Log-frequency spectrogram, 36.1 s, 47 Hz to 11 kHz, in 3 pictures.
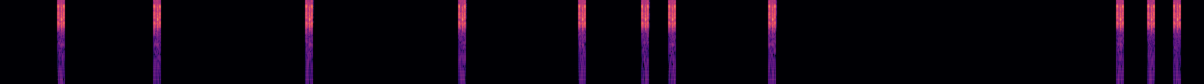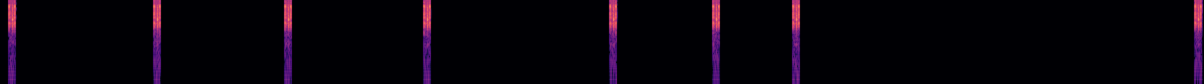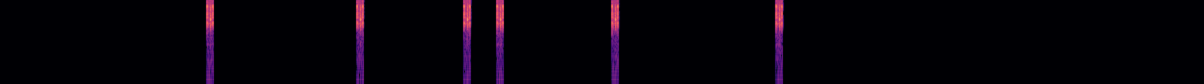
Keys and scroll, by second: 0.0-8.0 typing, 2.5 Tab, 9.3-10.8 typing, 11.2 Left, 11.9 Left, 12.6 Right, 12.8 Menu, 14.0 shift+Return, 14.7 shift+', 15.1 Return, 15.3 Delete, 15.8 End, 17.1 Delete, 17.3 Return, 18.4 shift+Return, 18.8 shift+', 19.5 ;, 21.4-23.5 typing, 23.8 Return, 24.8-28.5 typing, 29.6-32.8 typing, 29.8 Tab.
